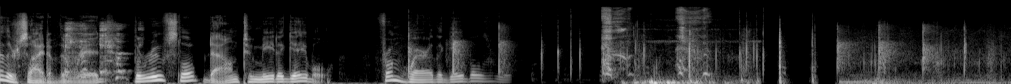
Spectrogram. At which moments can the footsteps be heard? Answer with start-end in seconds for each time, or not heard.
6.2-10.0.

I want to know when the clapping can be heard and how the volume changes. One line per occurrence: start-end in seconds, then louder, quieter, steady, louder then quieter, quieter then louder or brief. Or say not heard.
4.0-9.7 quieter then louder.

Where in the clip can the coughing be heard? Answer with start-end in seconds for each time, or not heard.
0.1-1.4, 6.0-7.1.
